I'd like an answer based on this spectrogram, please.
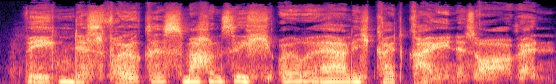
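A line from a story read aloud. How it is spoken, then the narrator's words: Whispering. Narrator (German): flüsterte ihm der Ratsherr zu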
